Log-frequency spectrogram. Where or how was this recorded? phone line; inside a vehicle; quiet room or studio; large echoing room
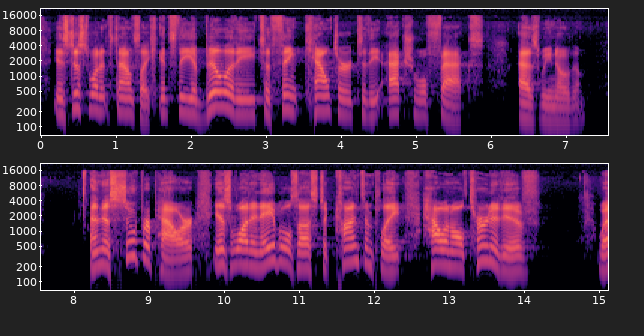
large echoing room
